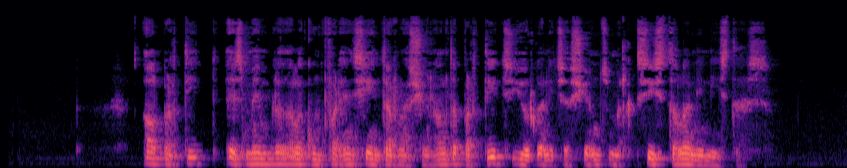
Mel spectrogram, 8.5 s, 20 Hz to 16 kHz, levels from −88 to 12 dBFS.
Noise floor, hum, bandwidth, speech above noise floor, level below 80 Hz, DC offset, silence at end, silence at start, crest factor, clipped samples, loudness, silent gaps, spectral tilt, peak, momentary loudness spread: -73 dBFS; none; 11.5 kHz; 48 dB; -58 dBFS; under 0.1%; 0.8 s; 1.15 s; 18 dB; under 0.1%; -26 LUFS; none; -5 dB/octave; -8 dBFS; 9 LU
